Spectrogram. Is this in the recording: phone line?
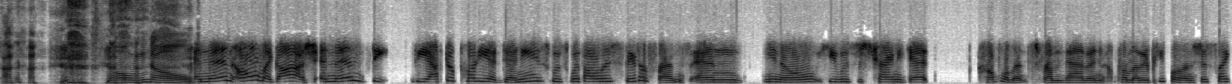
yes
